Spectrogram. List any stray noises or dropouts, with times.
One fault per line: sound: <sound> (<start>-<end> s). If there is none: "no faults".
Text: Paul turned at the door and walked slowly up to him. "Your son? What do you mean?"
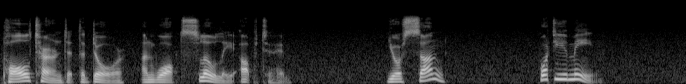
no faults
